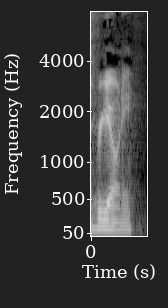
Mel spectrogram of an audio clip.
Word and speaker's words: Vrioni: I imagine that when uh, now, first off, I believe it's Veroni, right? Uh, I got. – You're right. I had my. You're right. My, it is. It is Vrioni.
